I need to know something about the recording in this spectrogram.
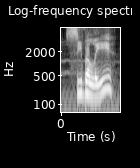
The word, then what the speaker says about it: Cybele: Cybele or Sybil? Cybele? Apparently that's how it's pronounced.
